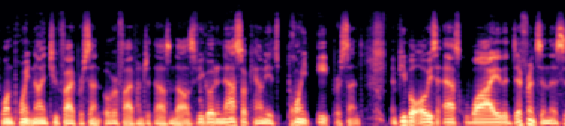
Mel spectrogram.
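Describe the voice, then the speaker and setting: A man's voice: deep voice, no room sound. A man co-hosting a real estate podcast, explaining and asking follow-up questions in casual talk. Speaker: podcast co-host. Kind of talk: casual panel discussion.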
